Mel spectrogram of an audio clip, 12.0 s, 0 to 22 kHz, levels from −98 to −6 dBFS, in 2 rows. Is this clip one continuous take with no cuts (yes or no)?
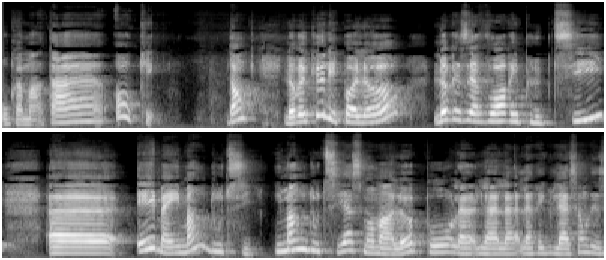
yes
